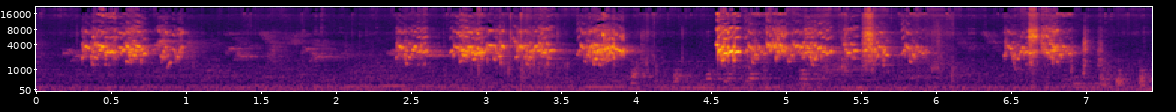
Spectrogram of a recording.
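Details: Colorful pet budgerigars, including rare mutations and baby budgies, give scratchy, chattering bursts of high warbling notes, in short clusters about a second apart with brief pauses between.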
